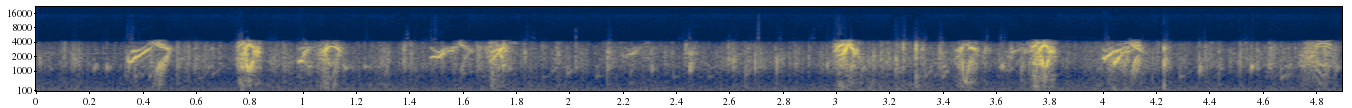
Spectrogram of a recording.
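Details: Flock of about 19 house sparrows at a feeder in Collado Villalba chirps busily, overlapping short, bright cheeps several times a second over a faint low hum.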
